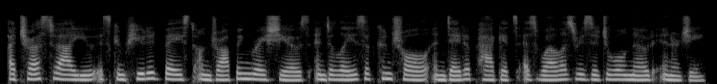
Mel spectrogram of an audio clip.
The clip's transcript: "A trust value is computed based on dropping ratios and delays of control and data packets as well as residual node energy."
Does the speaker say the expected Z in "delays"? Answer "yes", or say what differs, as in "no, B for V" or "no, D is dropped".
yes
